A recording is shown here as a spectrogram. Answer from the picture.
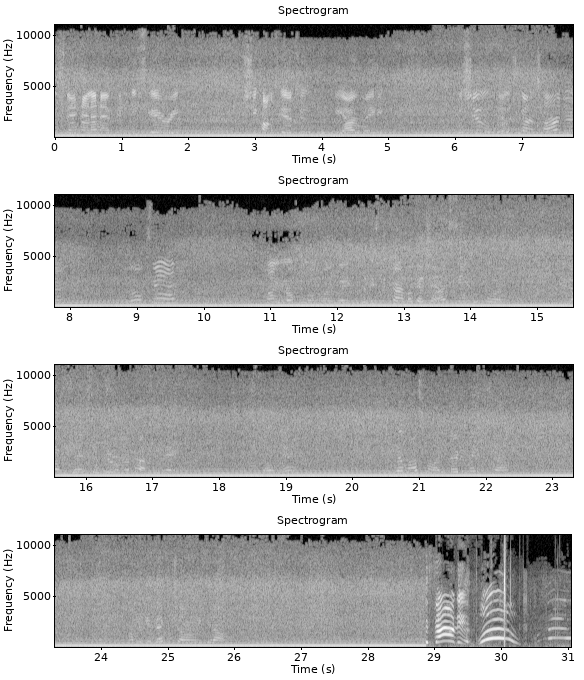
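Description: Motorboat engine running at a steady cruising speed, a constant low drone, with faint voices over it. The drone breaks off abruptly about a second before the end.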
